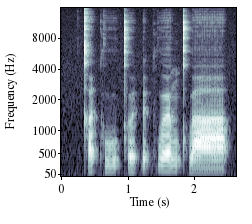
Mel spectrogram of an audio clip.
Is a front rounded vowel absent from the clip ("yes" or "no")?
no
